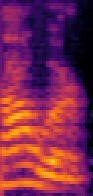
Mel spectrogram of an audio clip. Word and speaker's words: hour: meneringkan at Saya mengerti misal an Hour Hour itu sebetulnya dibacanya tapi tulisannya Ha jadi kan seperti itu Jadi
